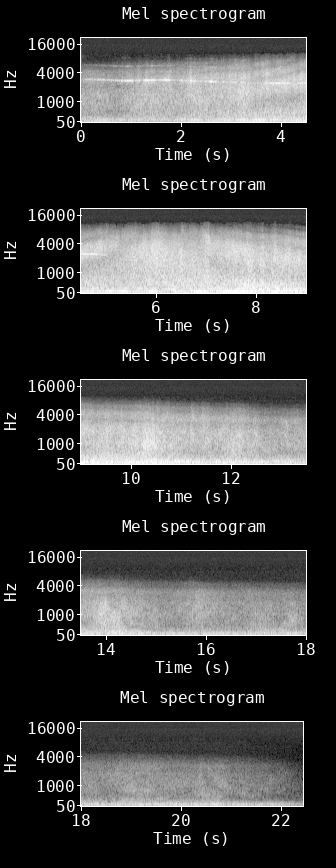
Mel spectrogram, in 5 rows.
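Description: Formation flypast of an Avro Lancaster with a Tornado GR4 and an F-35 Lightning: the mixed drone of the Lancaster's four piston engines and the jets' engines. It builds to a peak about seven to ten seconds in as the formation passes, then fades away. A thin high whine slides slowly downward in the first few seconds.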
